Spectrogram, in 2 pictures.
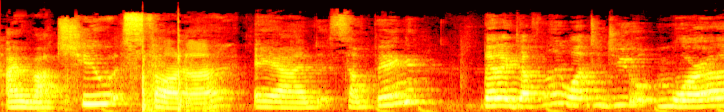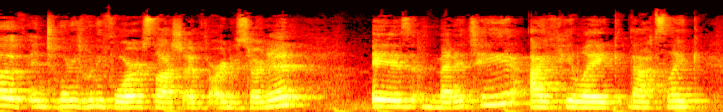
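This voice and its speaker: Young female vlogger, casual and self-mocking, somewhat high voice, roomy garage echo. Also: moderate pace, a little mellow, a little hiss or hum. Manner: chatty, filler-heavy, self-mocking. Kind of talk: casual vlog chat. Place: home garage.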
